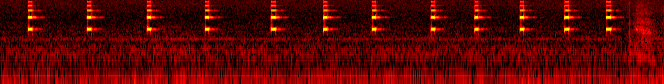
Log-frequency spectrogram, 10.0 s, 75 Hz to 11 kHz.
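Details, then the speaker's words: Rotel RSX-1067 receiver, known-good rotary encoder (24 pulses per revolution) tested with multimeter continuity beeper over a half turn: twelve crisp, evenly spaced beeps, none doubled or missing; a properly functioning encoder. "that's a half a revolution you can see it's now at 12 o'clock and I don't know if you counted but it was exactly 12 counts so this is a perfect example of what an encoder should function like"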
